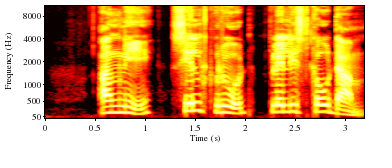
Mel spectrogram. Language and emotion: Bodo, neutral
